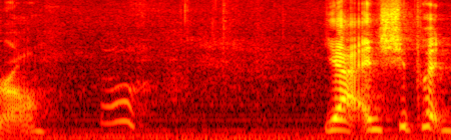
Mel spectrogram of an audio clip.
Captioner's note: exclaims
